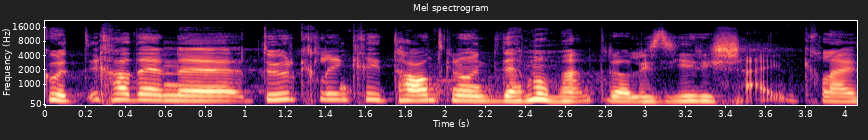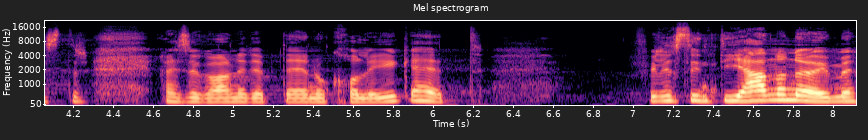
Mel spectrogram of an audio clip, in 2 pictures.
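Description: A woman with an unremarkable speaking voice talks at a fairly quick pace, fairly high in pitch, with ordinary pitch variation. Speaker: pastor's wife. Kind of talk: testimony.

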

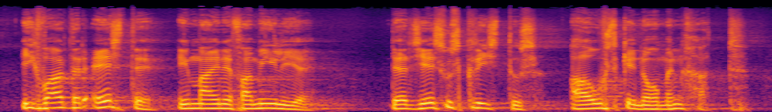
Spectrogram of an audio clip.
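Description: A man's fairly high voice with a Spanish accent, fairly slow in pace, with ordinary pitch variation. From Chile. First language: Spanish (speaking German). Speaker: church member. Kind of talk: testimony.

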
